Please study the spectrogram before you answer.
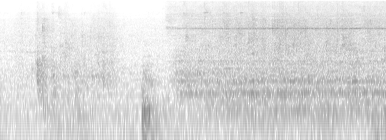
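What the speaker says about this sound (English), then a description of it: "So I'm going to wash my hands," Hands being washed under a running kitchen tap, with a steady hiss of flowing water after a couple of brief clunks of the faucet handle.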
